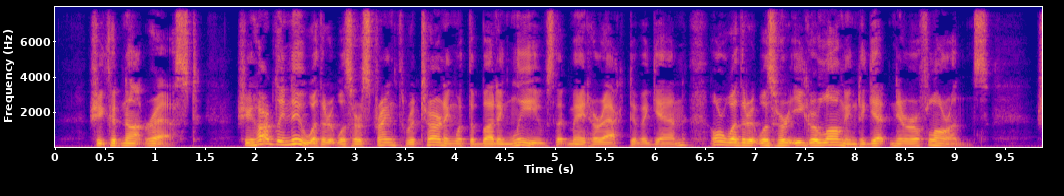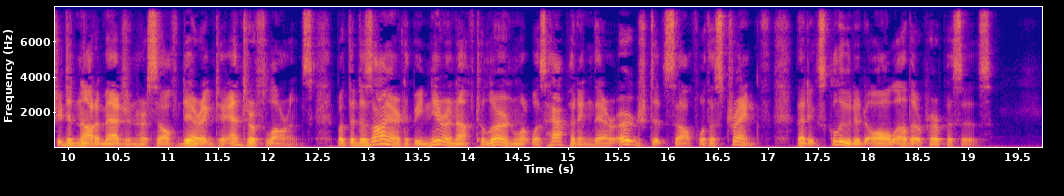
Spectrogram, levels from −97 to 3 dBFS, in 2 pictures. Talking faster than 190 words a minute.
Yes: average, 200 wpm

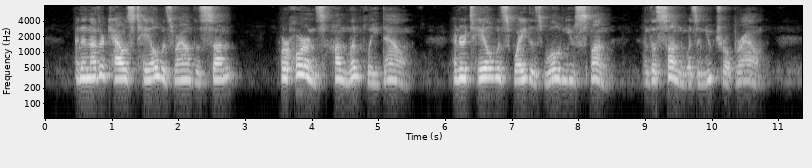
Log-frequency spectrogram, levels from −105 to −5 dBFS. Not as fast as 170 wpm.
Yes: average, 155 wpm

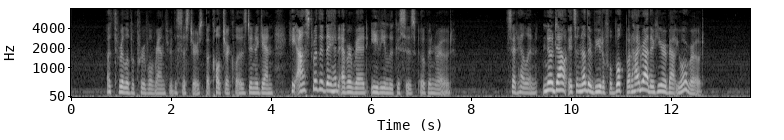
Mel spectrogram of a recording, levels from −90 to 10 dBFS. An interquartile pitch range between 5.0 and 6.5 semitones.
Yes: wide, 5.5 semitones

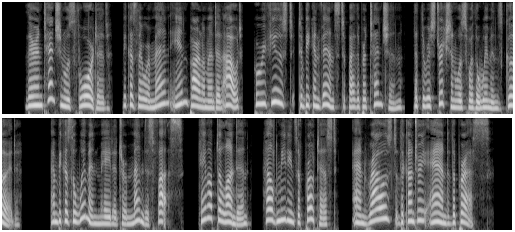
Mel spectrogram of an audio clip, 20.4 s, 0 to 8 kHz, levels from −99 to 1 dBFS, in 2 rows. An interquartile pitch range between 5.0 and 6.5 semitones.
Yes: wide, 5.6 semitones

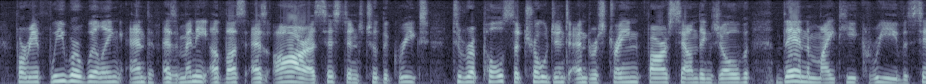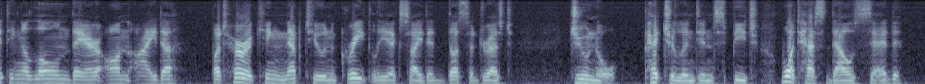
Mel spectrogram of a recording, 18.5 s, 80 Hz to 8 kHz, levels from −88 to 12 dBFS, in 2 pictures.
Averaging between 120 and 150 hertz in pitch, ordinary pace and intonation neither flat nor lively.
Yes: medium, 140 Hz; average, 160 wpm; average, 4.5 semitones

